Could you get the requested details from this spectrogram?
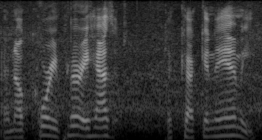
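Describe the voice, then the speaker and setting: A man's voice: fairly high pitch, brisk, a crowd in the background. A man doing play-by-play hockey commentary for a video game, imitating a TV sports announcer's delivery. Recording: noisy, game sound throughout.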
